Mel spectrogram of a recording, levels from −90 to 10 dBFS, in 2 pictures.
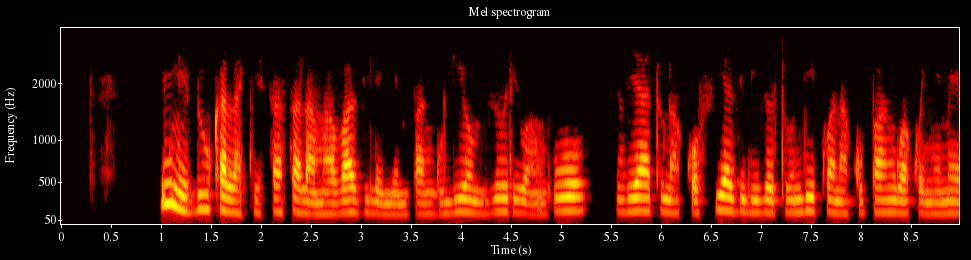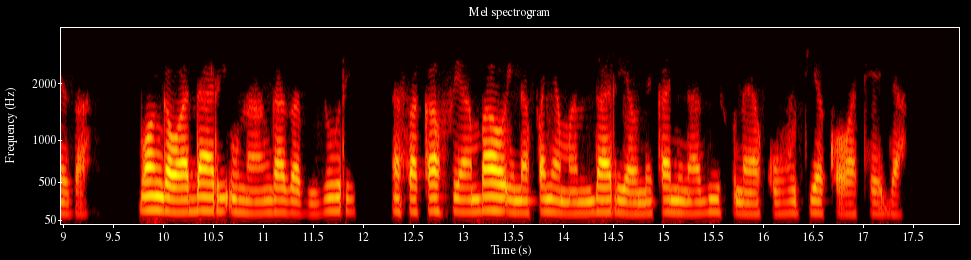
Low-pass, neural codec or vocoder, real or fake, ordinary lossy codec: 3.6 kHz; none; real; AAC, 32 kbps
